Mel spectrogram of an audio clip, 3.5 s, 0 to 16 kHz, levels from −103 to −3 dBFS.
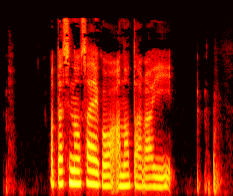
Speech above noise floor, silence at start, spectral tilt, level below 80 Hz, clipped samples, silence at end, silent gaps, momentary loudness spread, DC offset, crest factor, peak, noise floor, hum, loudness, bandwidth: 50 dB; 0.75 s; -5 dB/octave; -64 dBFS; under 0.1%; 0.25 s; none; 20 LU; under 0.1%; 16 dB; -12 dBFS; -75 dBFS; none; -26 LUFS; 11.5 kHz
